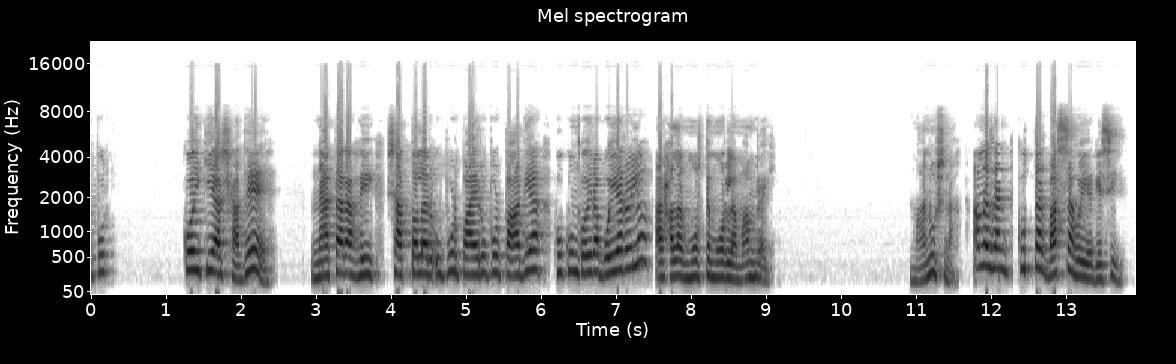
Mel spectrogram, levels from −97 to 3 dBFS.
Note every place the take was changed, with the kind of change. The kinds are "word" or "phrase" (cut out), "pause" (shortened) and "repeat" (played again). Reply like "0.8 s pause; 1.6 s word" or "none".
6.5 s word; 7.5 s pause; 11.7 s pause; 12.3 s pause

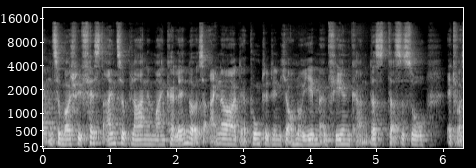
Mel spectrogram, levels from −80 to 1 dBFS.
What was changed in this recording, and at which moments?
2.9 s word

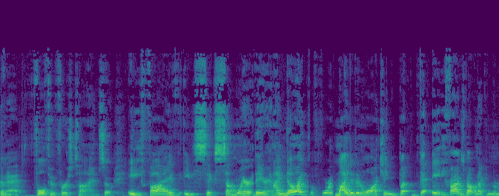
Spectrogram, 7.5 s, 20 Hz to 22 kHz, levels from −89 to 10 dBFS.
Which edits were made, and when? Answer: 3.8 s word; 4.6 s phrase; 5.0 s word

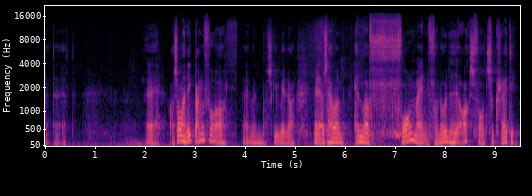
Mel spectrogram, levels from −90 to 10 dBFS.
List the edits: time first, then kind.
3.8 s pause; 6.1 s pause

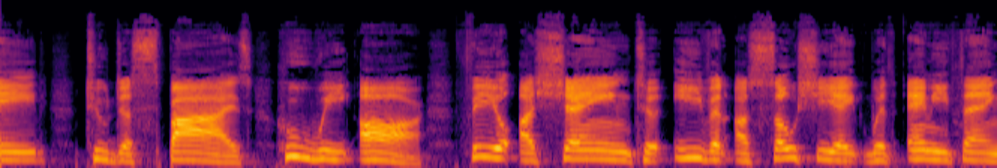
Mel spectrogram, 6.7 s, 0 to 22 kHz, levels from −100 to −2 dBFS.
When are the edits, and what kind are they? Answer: none

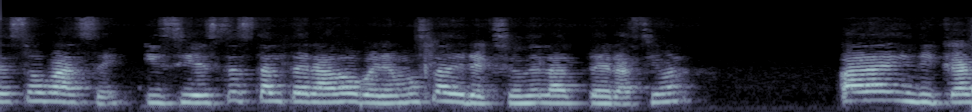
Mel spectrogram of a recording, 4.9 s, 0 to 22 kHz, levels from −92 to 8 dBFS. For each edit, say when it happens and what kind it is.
none

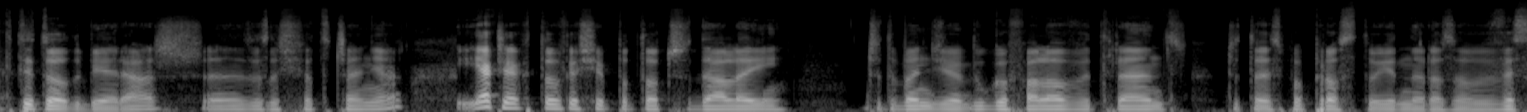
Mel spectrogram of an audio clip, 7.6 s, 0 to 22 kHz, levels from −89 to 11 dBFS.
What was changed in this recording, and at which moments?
1.3 s word; 2.5 s word; 2.8 s word; 4.9 s word; 6.0 s word

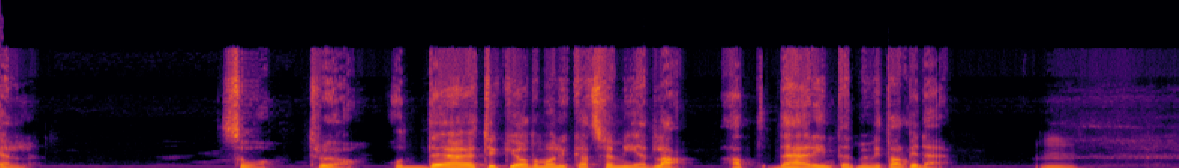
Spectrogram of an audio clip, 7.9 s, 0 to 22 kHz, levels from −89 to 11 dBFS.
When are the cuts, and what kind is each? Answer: 5.7 s word; 6.0 s word

